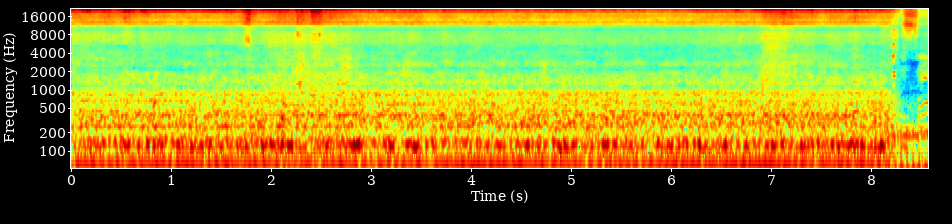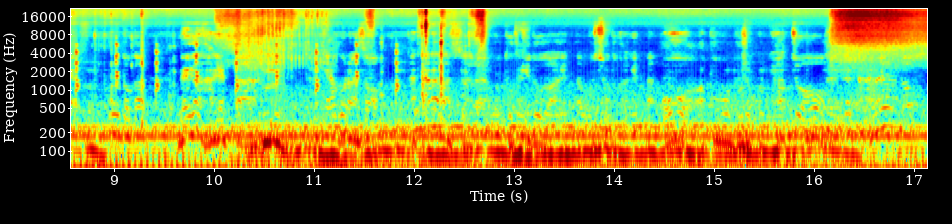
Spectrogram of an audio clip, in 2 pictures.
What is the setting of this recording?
car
